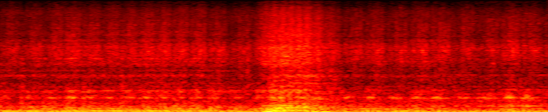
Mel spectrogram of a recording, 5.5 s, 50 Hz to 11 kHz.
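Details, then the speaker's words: 1970 Dodge D100 pickup V8, first run after cam swap with DLC lifters, before timing set and cam break-in: smooth idle with one quick throttle blip rising and settling cleanly, no misses or heavy knocking; normal revving, already better as lifters pump up. "I get the lifters pumped up. That's already better."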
